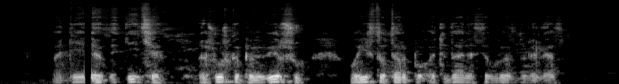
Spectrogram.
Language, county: Lithuanian, Klaipėda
